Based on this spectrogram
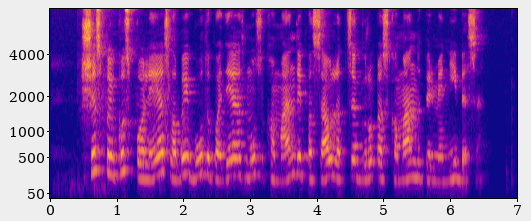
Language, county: Lithuanian, Vilnius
